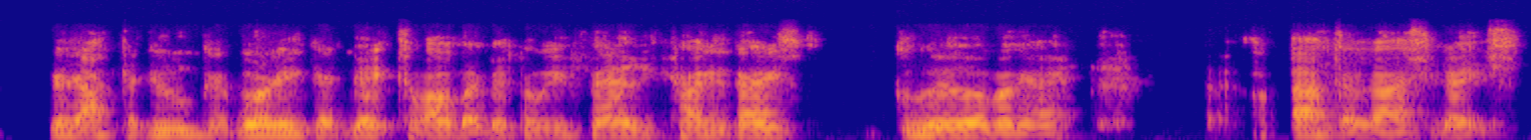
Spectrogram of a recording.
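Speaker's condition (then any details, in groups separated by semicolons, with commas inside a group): Cerebral palsy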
